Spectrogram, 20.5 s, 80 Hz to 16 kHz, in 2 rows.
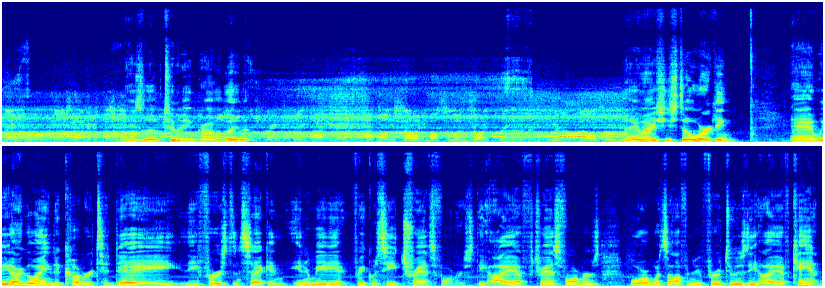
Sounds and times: Radio: 0:00.0 - 0:08.2
Speech: 0:00.0 - 0:09.2, 0:09.9 - 0:20.5.

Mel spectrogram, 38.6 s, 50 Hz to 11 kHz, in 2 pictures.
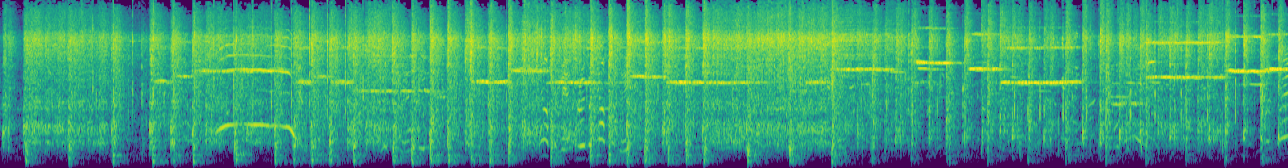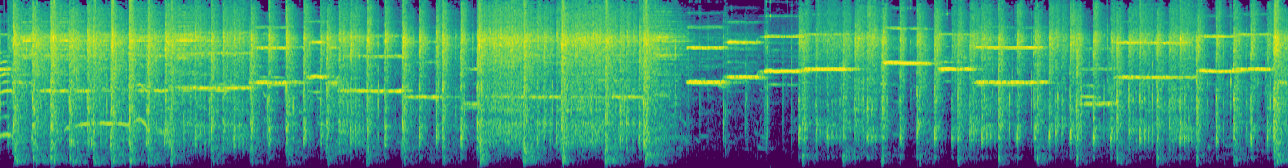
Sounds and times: Music: 0:00.0 - 0:38.6
Walk, footsteps: 0:30.1 - 0:31.6.

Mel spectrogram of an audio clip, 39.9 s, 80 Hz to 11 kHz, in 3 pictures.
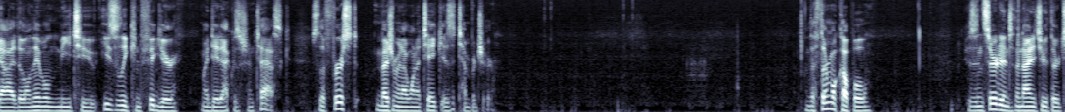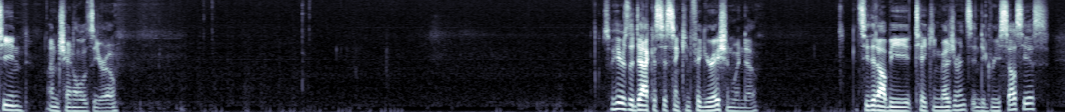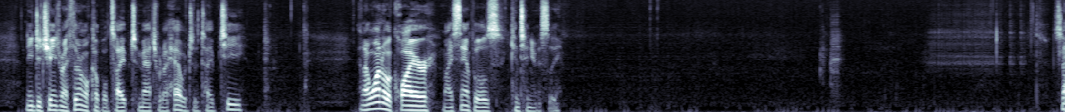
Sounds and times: Speech: 0:00.0 - 0:06.3, 0:10.0 - 0:10.9, 0:12.1 - 0:14.8, 0:20.8 - 0:22.8, 0:23.9 - 0:26.4, 0:27.0 - 0:29.7, 0:31.1 - 0:33.7.

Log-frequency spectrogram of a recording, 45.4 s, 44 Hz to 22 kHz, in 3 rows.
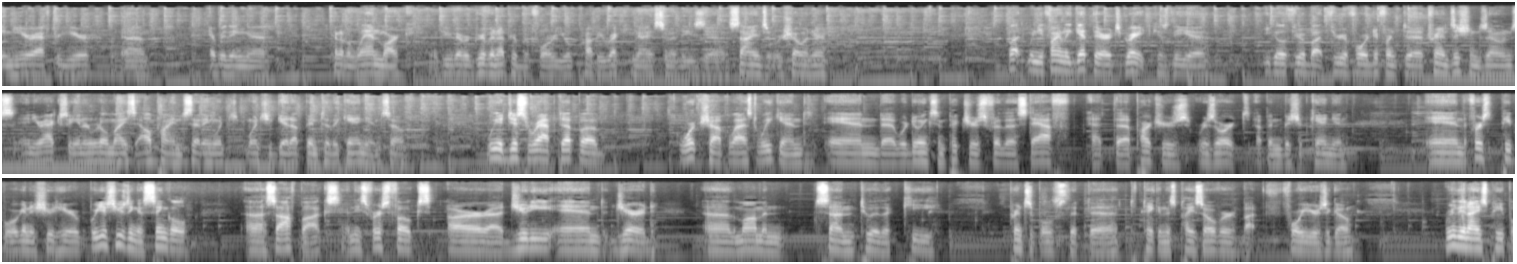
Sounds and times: Speech: 0:00.0 - 0:08.4, 0:09.9 - 0:19.2, 0:20.0 - 0:21.2, 0:21.8 - 0:28.6, 0:29.4 - 0:39.7, 0:40.3 - 0:43.8, 0:44.7 - 0:45.3
Music: 0:00.0 - 0:45.3.

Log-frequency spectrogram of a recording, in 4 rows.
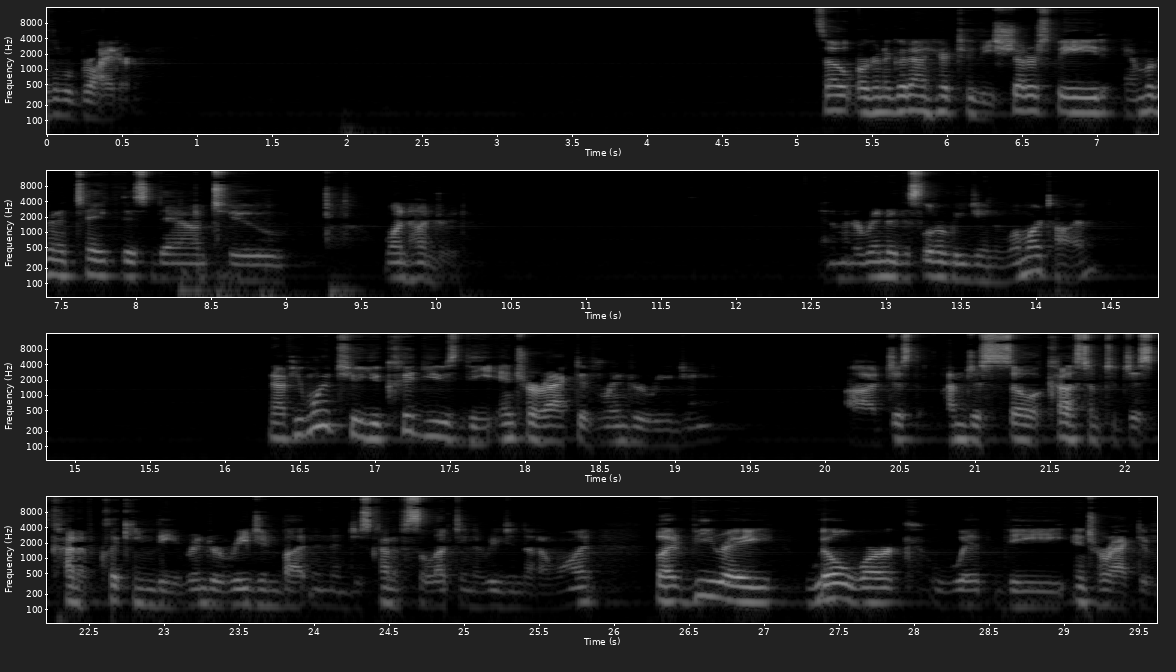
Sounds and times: Speech: 0:00.0 - 0:00.7, 0:05.2 - 0:09.1, 0:09.7 - 0:10.2, 0:12.6 - 0:14.5, 0:16.3 - 0:19.4, 0:20.2 - 0:29.6.

